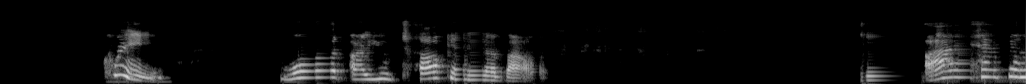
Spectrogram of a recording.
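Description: A middle-aged woman talks with animation through a phone.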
